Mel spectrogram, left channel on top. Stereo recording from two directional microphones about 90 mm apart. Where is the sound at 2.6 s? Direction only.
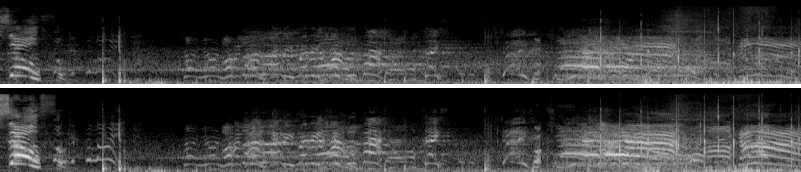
5° right (ahead or behind).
